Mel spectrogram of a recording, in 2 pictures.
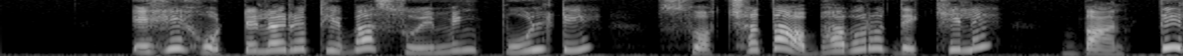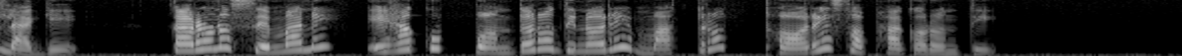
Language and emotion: Odia, disgusted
